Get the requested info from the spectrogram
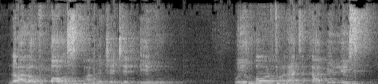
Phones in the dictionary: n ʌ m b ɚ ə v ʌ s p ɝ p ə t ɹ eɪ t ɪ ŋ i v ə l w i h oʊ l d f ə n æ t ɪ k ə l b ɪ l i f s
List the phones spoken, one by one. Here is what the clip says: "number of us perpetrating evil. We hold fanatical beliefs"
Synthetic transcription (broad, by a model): n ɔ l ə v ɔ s p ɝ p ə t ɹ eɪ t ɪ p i p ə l w i h oʊ l d f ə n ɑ t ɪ k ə l b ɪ l i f s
